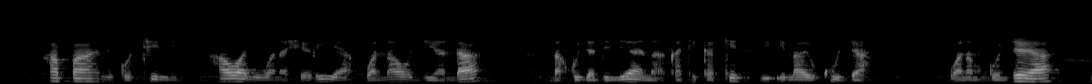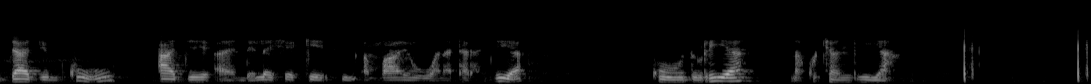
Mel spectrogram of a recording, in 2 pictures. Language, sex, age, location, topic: Swahili, male, 25-35, Wajir, government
